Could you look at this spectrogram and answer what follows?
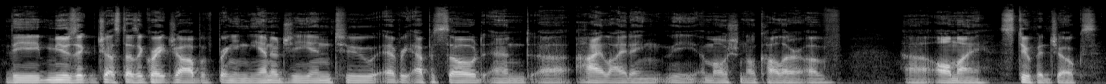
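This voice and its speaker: Low-pitched man casually presenting a podcast. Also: level tone, measured pace. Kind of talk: casual explanatory trailer voice-over.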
